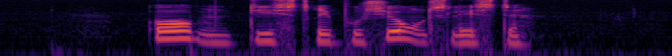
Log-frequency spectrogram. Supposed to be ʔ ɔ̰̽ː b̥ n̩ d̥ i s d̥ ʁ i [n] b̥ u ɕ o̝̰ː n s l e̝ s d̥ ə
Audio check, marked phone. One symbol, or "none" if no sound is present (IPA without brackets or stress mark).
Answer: none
